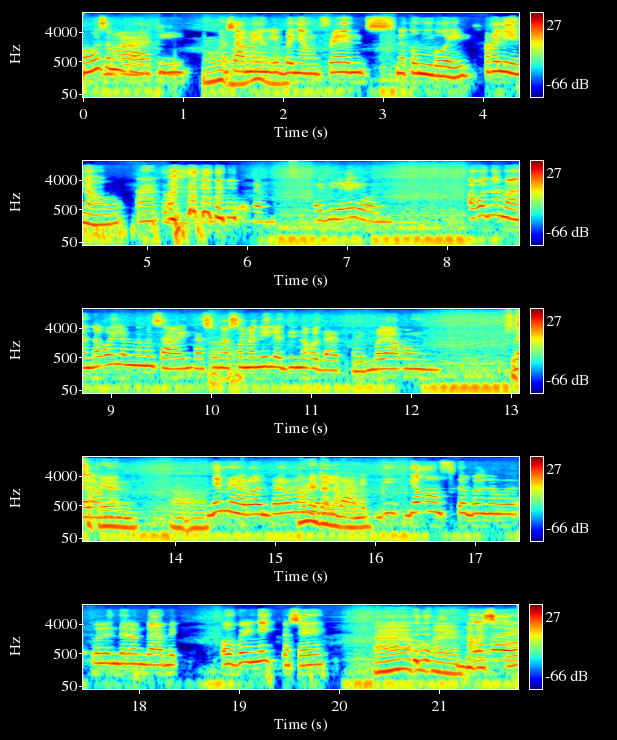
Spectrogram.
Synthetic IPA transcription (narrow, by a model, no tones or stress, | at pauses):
ʔosɐmɐkaat̪iɐsaːmɐjʊŋʔɪbaɲɐŋfɹɛnd̪snɐt̪ʊmbojpɐkɪliːnɐwʔat̪ʊ | ɐlɐmɐd̪iʔɐjon | ʔɐko̞nɐmanʔɐkojlɐŋnɐmansaːkɛnkaːsonasɐmɐnilɐd̪ɪnɐko̞d̪ɐɐt̪̚ːaɪjmwɐlaʔɐko̞ŋ | sad̪ɐlaŋjan | ʔo̰ːʔo̰ɪnd̪ɛmɛːɾo̞npɛːɾowɐladɐd̪ɐlɡaːmɪt̪̚d̪iɪnd̪iʔɐkomft̪ɐbɐlnɐwɐlaŋd̪ɐlɐŋɡaːmɪt̪̚ | ʔoːvɛɹnejt̪̚kɐsɛʔaoɛɐs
